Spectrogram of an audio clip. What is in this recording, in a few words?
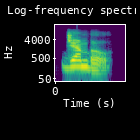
"jumbo", Indian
